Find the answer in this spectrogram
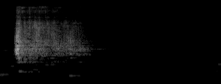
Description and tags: deslizar de madeira
low wood sliding
low, slide, Wood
